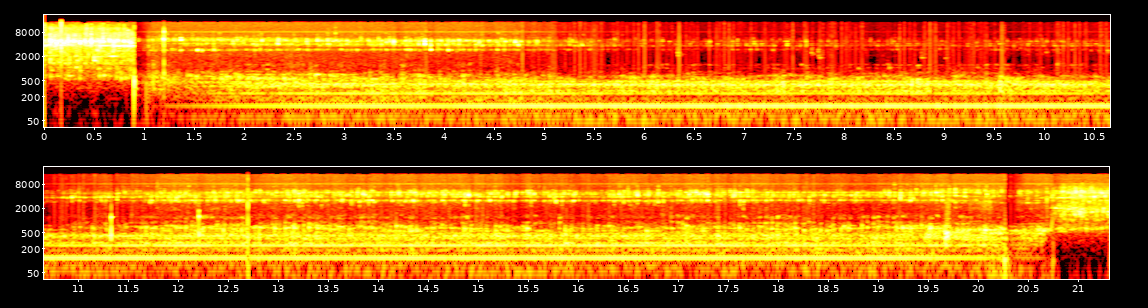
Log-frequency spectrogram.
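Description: An aquarium pump hums steadily.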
